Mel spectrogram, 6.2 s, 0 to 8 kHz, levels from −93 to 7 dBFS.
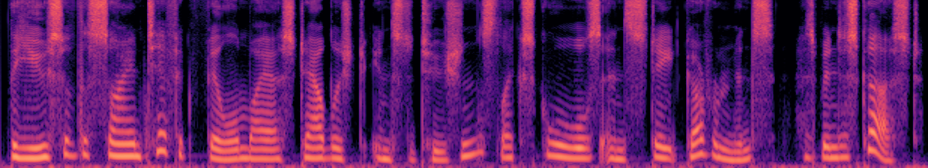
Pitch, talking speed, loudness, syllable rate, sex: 195 Hz, 165 wpm, -21 LUFS, 5.3 syllables/s, female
